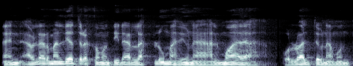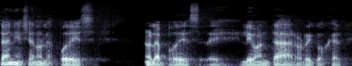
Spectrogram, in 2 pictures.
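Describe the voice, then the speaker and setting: An older man from Argentina delivers a sermon in his native Argentine Spanish accent. His voice sits very low and deep. He speaks in an animated way, with humorous asides and loud rises for emphasis. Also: normal speed. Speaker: preacher.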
